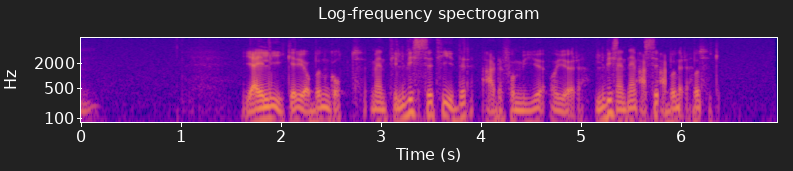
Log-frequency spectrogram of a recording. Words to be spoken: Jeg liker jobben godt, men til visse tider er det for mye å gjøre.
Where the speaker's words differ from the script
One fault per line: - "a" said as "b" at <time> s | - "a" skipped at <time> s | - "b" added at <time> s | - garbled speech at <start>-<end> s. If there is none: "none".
- garbled speech at 5.2-6.4 s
